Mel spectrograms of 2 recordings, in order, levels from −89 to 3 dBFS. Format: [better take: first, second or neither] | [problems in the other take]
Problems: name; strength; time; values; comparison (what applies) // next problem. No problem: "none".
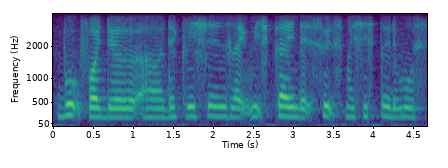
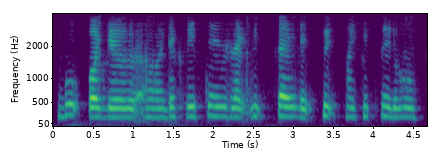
first | noise reduction (neural mask model DeepFilterNet 3)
